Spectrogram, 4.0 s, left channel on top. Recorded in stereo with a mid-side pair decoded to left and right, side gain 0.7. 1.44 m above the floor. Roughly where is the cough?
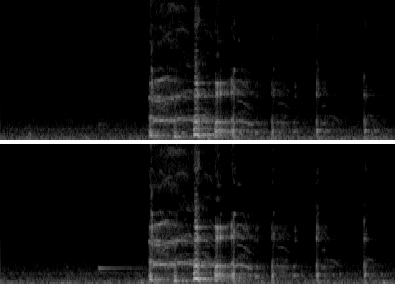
Ahead.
